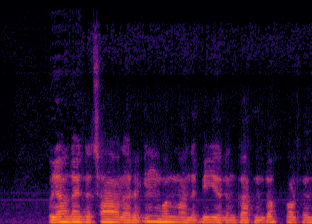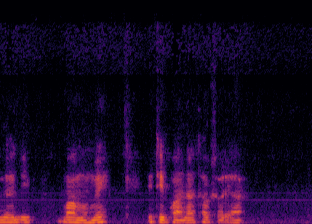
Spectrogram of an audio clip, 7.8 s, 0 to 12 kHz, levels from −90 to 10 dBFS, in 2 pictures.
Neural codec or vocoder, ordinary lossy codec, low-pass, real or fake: none; Opus, 24 kbps; 10.8 kHz; real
